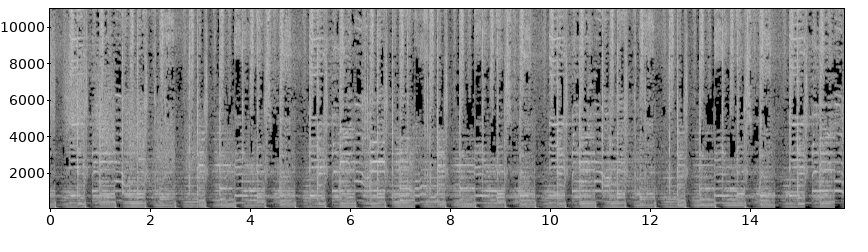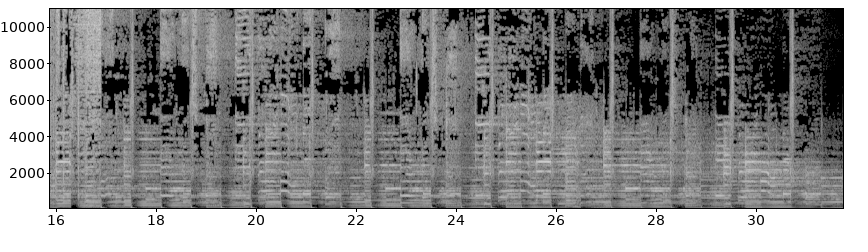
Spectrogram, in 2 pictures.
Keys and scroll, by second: 29.5 alt+shift+F3, 31.0 ctrl+a.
